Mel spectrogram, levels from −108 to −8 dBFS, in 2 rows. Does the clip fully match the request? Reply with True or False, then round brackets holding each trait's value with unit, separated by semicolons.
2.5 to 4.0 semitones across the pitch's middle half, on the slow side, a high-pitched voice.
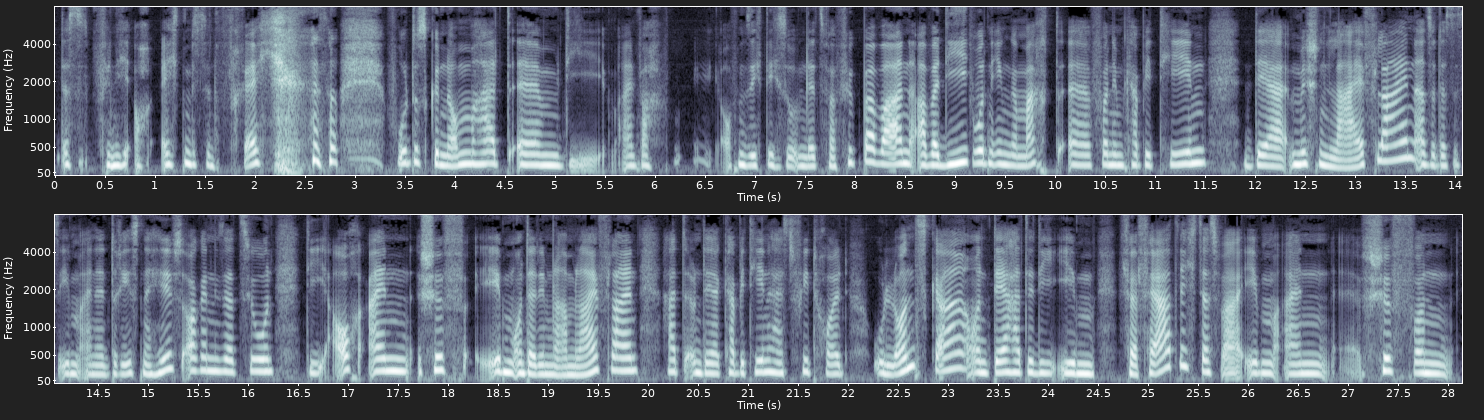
False (3.4 semitones; 140 wpm; 195 Hz)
